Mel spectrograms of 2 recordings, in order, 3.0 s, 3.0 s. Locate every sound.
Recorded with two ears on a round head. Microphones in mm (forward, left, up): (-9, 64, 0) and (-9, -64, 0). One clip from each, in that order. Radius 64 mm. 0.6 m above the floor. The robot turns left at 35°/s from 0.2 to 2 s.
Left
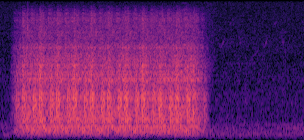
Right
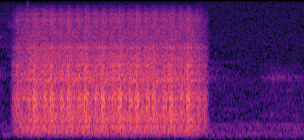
Only background noise.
